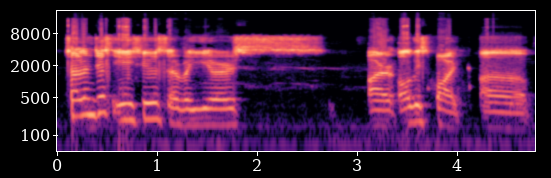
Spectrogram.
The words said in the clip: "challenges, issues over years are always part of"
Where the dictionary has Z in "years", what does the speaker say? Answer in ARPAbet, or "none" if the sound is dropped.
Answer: S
